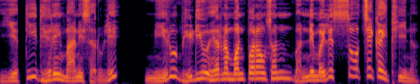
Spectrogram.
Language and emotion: Nepali, surprised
